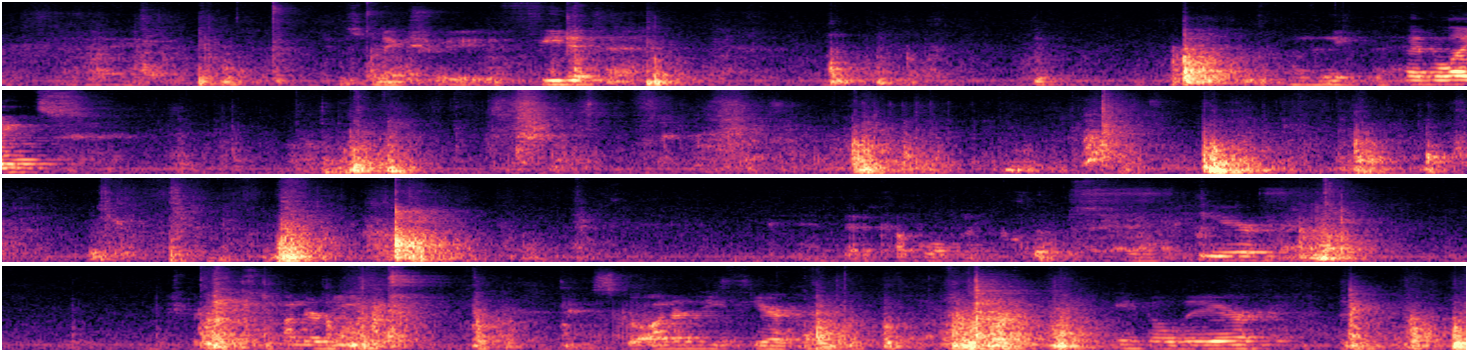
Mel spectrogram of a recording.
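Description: Plastic parts click and knock as hands work on a car's front bumper.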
